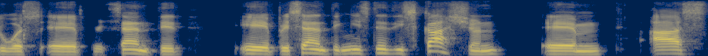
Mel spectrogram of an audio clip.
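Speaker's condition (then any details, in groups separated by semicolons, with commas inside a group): No condition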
